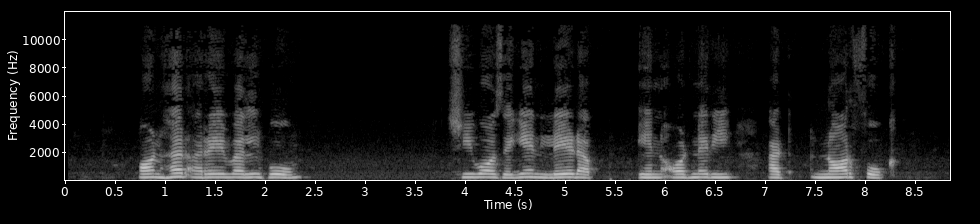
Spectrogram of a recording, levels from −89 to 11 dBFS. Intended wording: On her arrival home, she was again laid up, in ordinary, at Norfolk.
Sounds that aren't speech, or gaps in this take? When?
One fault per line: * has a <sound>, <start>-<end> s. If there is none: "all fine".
all fine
